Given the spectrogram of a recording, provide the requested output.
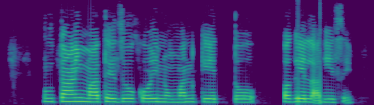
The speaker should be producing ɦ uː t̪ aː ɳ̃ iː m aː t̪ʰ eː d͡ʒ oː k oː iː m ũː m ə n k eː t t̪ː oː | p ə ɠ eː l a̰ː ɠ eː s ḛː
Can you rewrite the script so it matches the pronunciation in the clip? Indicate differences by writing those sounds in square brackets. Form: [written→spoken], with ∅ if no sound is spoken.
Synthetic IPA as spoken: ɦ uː t̪ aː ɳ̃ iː m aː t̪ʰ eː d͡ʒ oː k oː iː [m→n] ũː m ə n k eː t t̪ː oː | p ə ɠ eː l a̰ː ɠ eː s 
